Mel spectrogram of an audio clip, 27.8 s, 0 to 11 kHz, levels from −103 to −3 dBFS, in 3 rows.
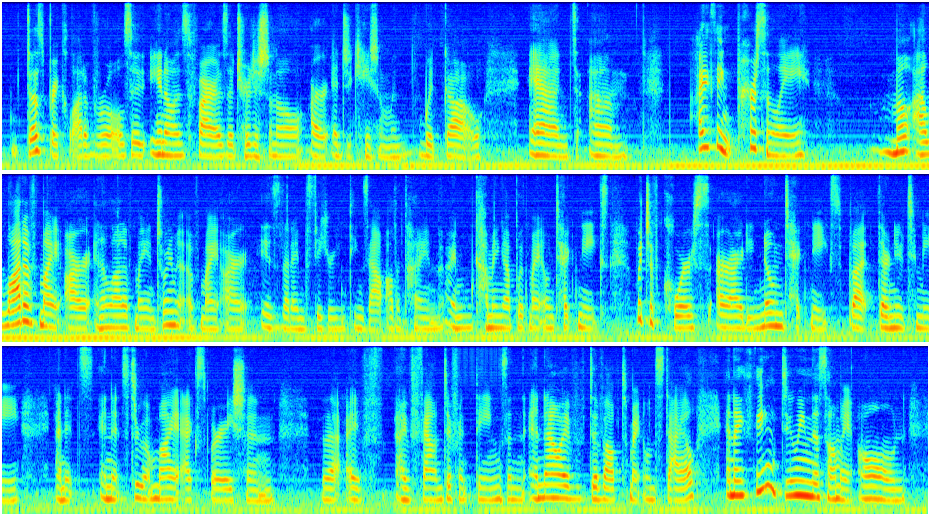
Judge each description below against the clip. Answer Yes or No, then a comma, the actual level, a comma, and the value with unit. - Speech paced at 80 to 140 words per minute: No, fast, 205 wpm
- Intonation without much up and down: Yes, narrow, 2.3 semitones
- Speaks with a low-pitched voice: No, high, 195 Hz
